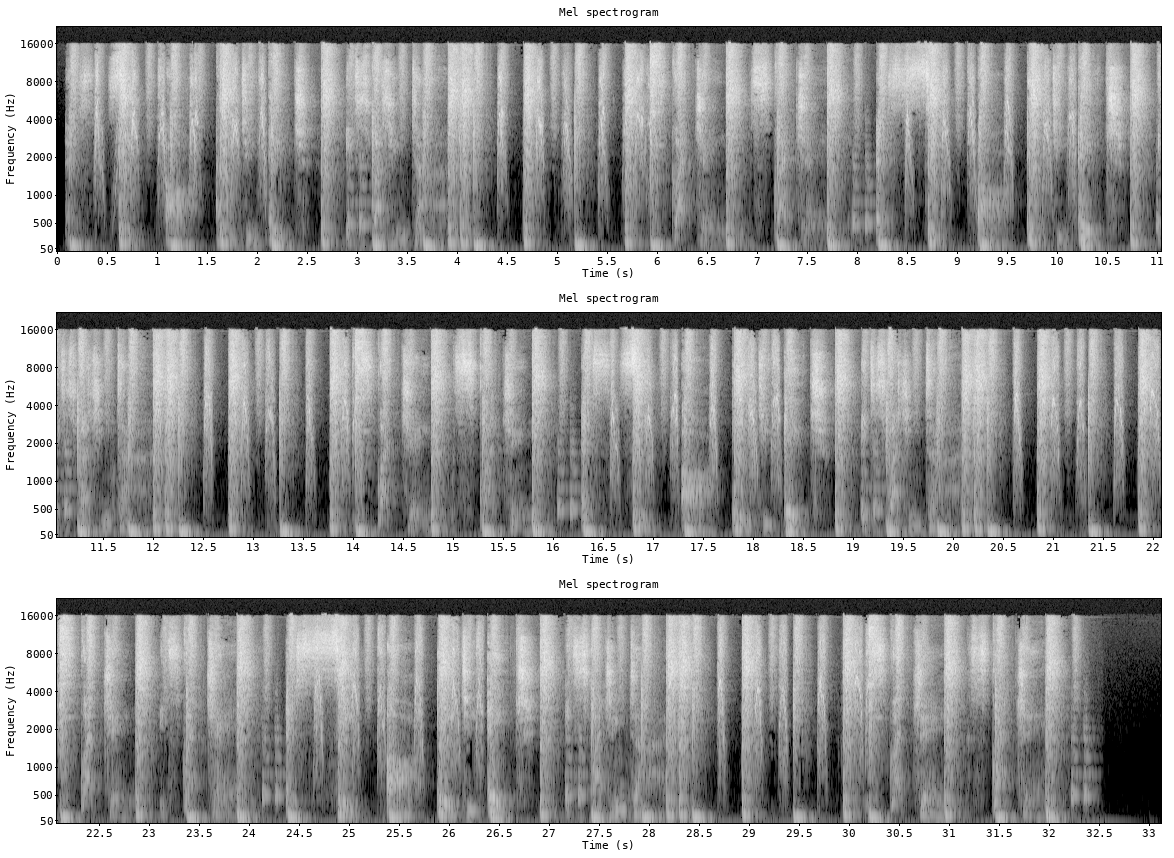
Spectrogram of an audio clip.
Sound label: Jingle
